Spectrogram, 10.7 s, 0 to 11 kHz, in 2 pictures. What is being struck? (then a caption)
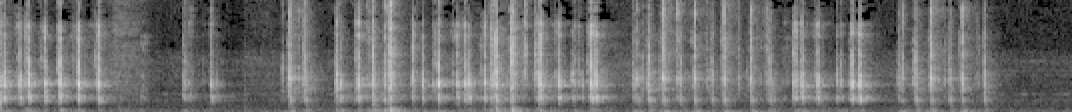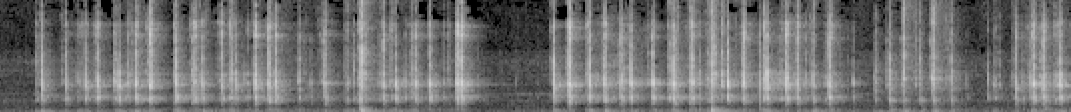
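Mechanical keyboard with plastic keycaps. Both hands type rapidly with their fingertips on a backlit ROCCAT G65 mechanical keyboard with plastic keycaps. Bursts of sharp, bright, clicky key taps are broken by brief pauses, and each tap decays almost instantly.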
